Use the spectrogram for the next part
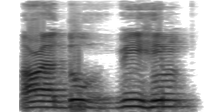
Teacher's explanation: فأیدنا الذین آمنوا علی عدوہم, عدوی دال کو واو کے ساتھ ملائیں گے, واو کے اوپر تشدید ہے تو واو کو سختی کے ساتھ پڑھیں گے.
